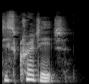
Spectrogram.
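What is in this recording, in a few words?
"discredit", British English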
